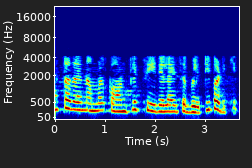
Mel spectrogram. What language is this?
Malayalam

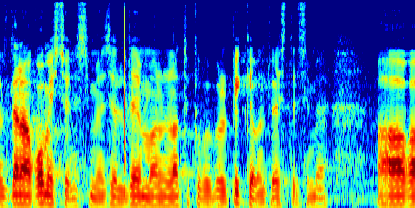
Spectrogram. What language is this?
Estonian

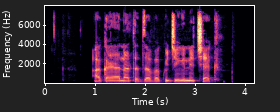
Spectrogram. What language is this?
Mada (Cameroon)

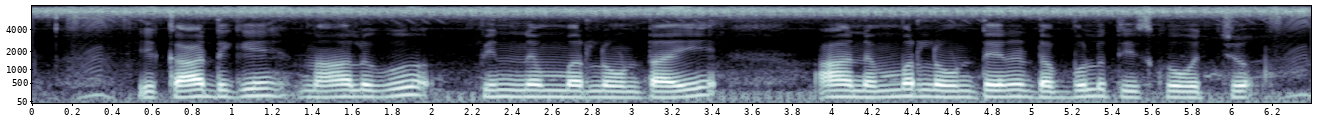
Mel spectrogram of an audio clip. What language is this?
Telugu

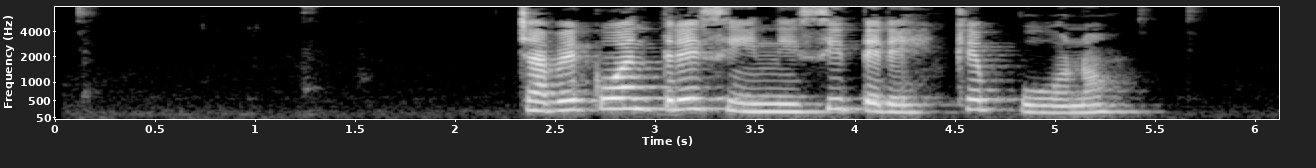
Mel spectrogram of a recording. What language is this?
Central Tarahumara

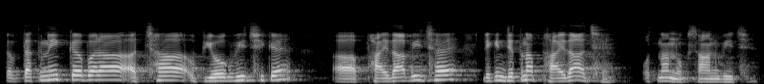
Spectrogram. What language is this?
Maithili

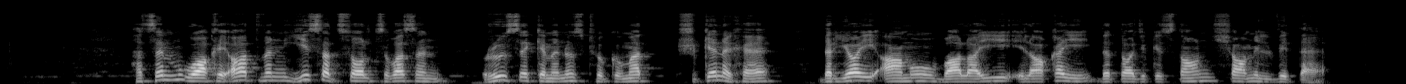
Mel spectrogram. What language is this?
Wakhi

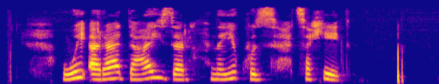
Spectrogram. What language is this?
Abkhazian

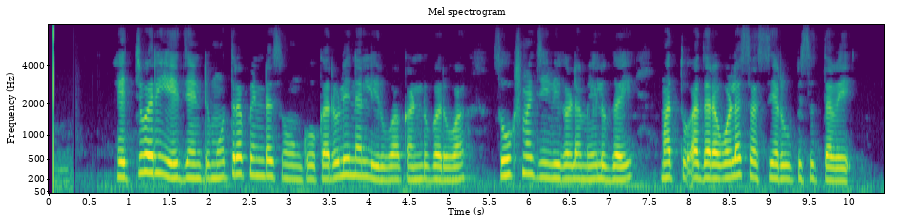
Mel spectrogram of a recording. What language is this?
Kannada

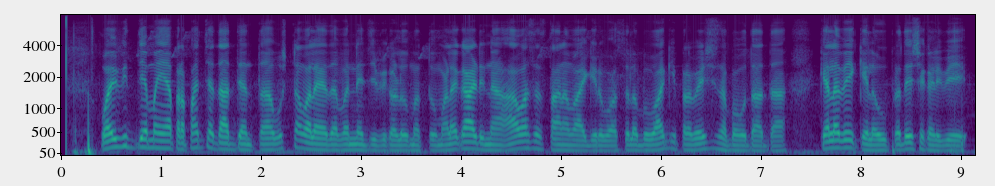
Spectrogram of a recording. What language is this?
Kannada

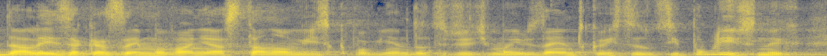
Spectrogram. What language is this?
Polish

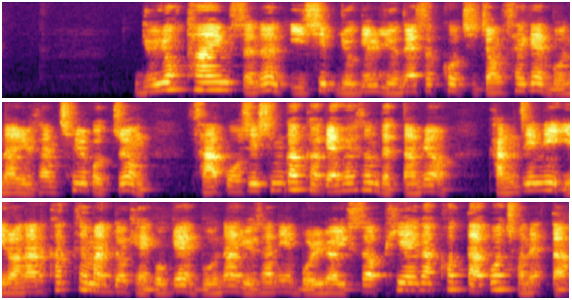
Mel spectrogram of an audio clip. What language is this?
Korean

